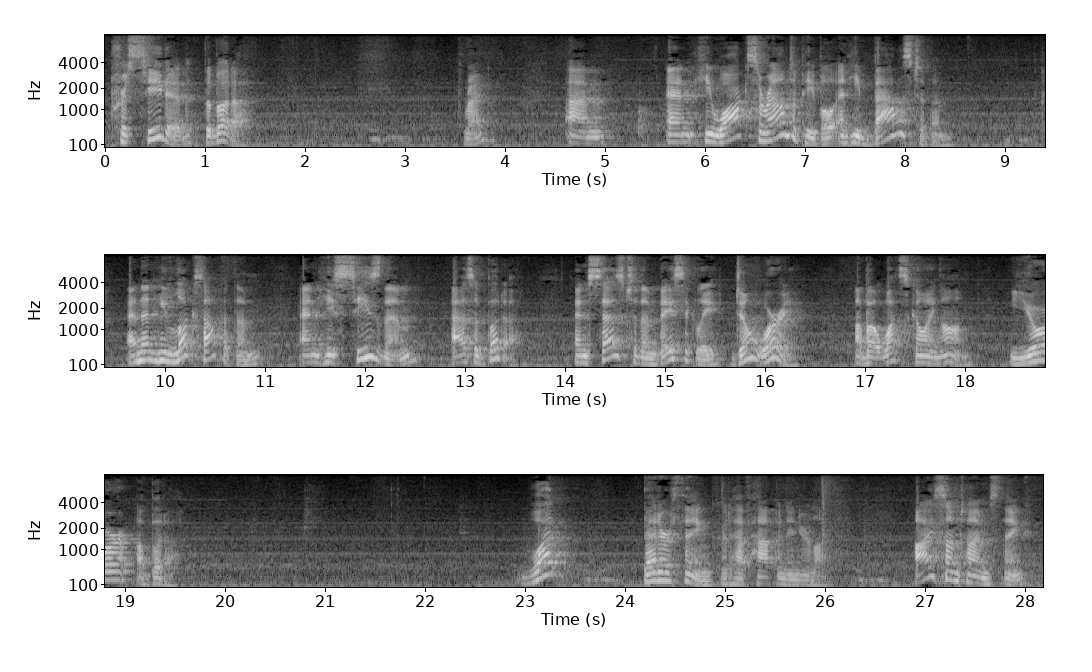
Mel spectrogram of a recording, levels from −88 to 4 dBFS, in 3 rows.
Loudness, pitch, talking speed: -19 LUFS, 90 Hz, 120 wpm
